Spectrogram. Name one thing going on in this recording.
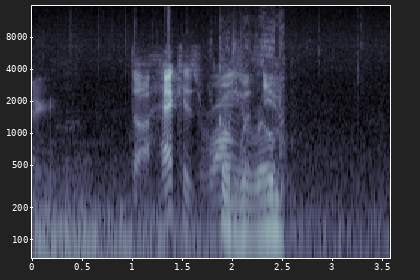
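A man speaks sternly up close.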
